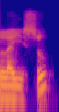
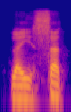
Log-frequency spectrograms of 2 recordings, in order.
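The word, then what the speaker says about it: ليست: Laisa atau di kata laisu ya tidak tidak sukun Kenapa karena bertemu wau Jadi bukan Lais tapi meskipun bertemu dengan tak sukun ya tak sukun bacanya bukan Lais tapi laisat jadi huruf sin-nya masih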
